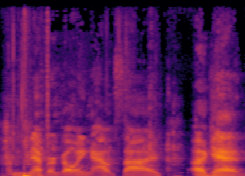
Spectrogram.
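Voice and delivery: loud and slow, laughing through it. Real, not acted. Pastor telling the congregation his fear, laughing. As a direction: crack up as you say it.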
